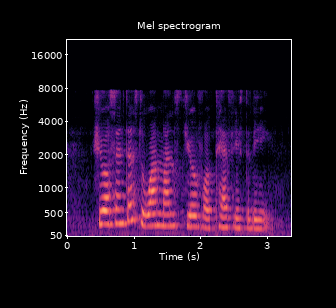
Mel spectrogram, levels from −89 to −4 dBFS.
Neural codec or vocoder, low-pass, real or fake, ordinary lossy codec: codec, 16 kHz, 4.8 kbps, FACodec; none; fake; none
